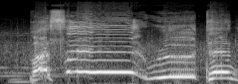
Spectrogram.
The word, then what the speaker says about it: Bas Rutten: Bas Rutten, yes, that's exactly how they pronounce my name, very strange.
